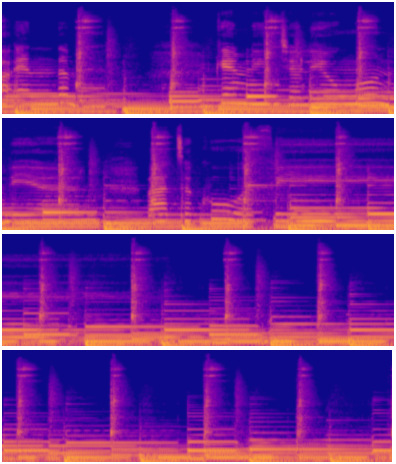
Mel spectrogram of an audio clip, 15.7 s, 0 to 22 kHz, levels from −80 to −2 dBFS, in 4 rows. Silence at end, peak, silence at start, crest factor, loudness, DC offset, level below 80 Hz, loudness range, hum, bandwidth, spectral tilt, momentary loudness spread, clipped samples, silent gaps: 0 s; -8 dBFS; 0 s; 14 dB; -24 LUFS; under 0.1%; -30 dBFS; 1 LU; none; 17 kHz; -6.5 dB/octave; 4 LU; under 0.1%; none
